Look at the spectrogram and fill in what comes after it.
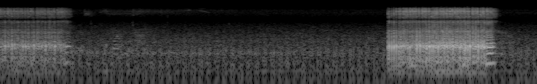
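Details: Unedited recording of a female dog snoring while sleeping on her back, loud enough to be heard across the house: two loud, hissing snores about four seconds apart, separated by quiet room noise.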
